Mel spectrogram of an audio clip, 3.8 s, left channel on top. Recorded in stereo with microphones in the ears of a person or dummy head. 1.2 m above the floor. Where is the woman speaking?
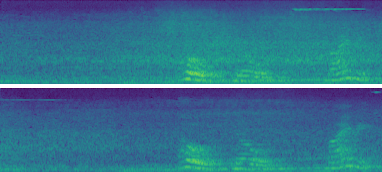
20° right (ahead or behind), 0.6 m.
